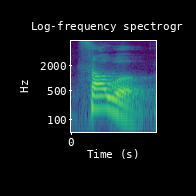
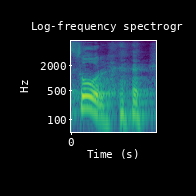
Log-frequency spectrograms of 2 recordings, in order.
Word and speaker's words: sour: यह है दोस्तों सा ऊ और आधा अ, सावर, सावर, इस प्रकार से पढ़ेंगे इसको।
